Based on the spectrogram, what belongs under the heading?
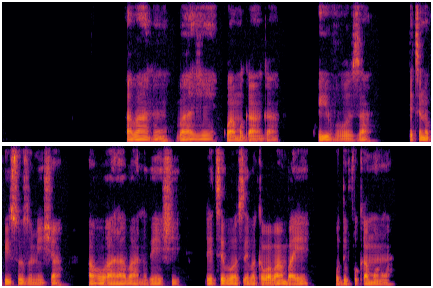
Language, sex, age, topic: Kinyarwanda, male, 18-24, health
